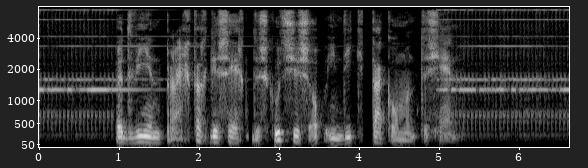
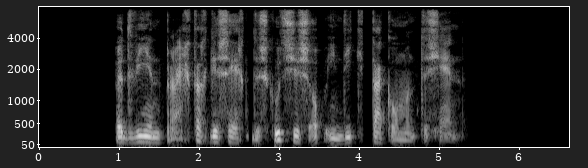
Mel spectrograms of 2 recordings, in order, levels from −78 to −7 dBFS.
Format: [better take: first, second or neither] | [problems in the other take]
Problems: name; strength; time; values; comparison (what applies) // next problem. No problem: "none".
second | background sound (Telephone); 9 dB below the speech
